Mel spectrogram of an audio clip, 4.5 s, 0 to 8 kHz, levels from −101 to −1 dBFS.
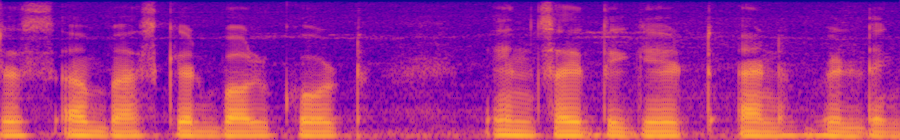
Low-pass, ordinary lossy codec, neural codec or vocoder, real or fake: none; none; none; real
